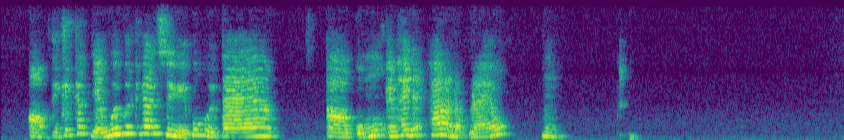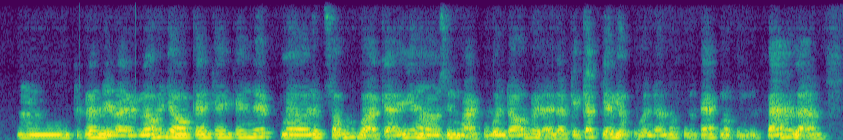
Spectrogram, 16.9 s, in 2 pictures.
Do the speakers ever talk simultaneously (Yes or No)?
No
